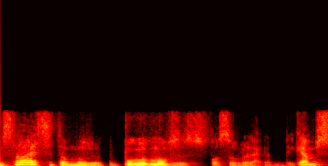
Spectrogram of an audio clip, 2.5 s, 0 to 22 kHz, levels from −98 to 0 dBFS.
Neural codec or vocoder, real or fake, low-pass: codec, 16 kHz in and 24 kHz out, 0.4 kbps, LongCat-Audio-Codec, fine tuned four codebook decoder; fake; 7.2 kHz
